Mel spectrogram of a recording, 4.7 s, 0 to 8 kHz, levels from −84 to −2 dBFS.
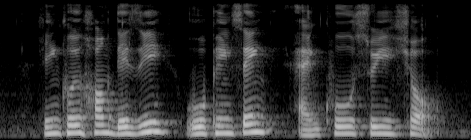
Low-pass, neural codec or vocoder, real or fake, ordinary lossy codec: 7.2 kHz; none; real; none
